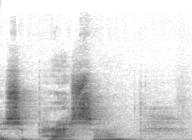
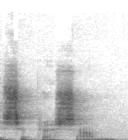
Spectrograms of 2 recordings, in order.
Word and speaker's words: przepraszam: And the same goes with I'm sorry or excuse me, przepraszam. It took me 2 weeks to be able to say przepraszam.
